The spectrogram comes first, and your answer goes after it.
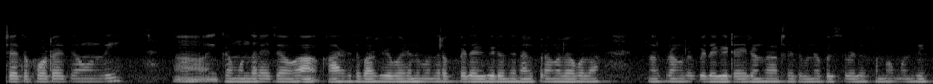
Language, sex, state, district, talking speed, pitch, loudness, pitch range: Telugu, male, Karnataka, Gulbarga, 135 wpm, 130 Hz, -32 LUFS, 130-135 Hz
